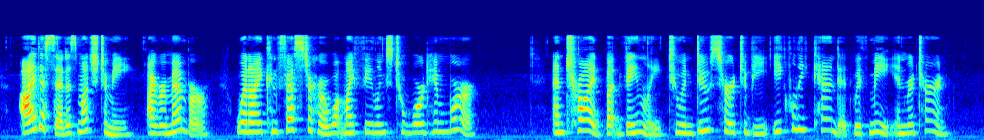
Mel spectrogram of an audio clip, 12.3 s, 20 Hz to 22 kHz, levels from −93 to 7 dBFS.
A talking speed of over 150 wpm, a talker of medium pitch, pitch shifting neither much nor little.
No: average, 165 wpm; very high, 250 Hz; average, 4.3 semitones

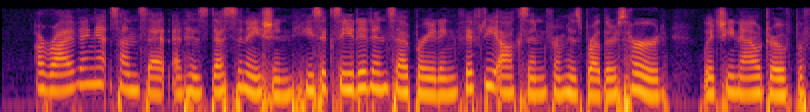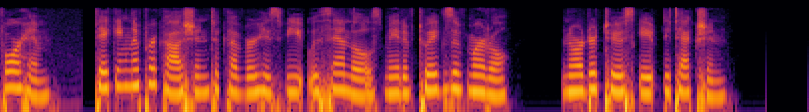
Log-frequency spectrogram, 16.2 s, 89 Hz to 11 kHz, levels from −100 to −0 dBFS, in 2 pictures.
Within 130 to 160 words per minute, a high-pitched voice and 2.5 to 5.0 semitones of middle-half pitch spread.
Yes: average, 150 wpm; high, 210 Hz; average, 3.0 semitones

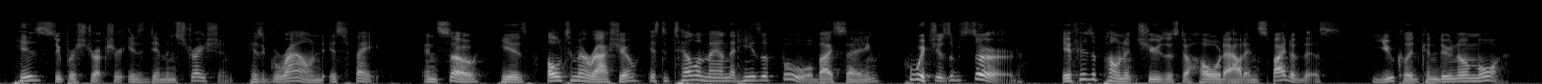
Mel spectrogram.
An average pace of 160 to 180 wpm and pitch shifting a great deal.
Yes: average, 170 wpm; wide, 7.6 semitones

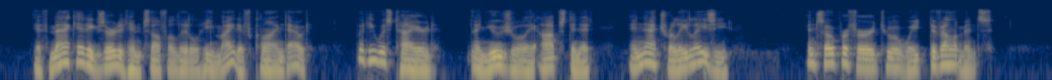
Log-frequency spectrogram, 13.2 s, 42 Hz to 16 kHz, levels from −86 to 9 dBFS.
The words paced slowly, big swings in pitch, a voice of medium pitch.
No: slow, 125 wpm; wide, 7.2 semitones; low, 100 Hz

